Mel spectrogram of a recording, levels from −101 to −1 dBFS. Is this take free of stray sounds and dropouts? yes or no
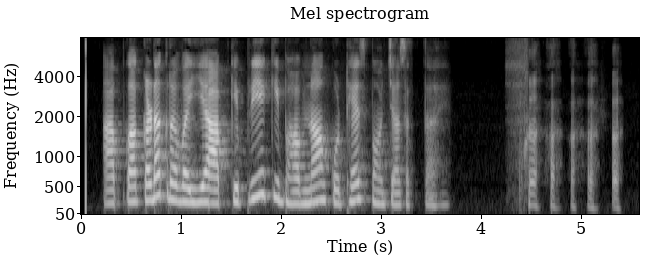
no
